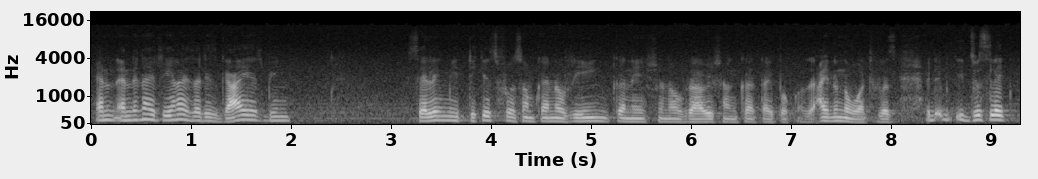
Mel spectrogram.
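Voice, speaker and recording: A middle-aged man, an author, talks in English in a rambling, anecdotal way, often stopping to restart his sentences. His pitch sits mid-range for a man. The recording sounds dull and slightly lo-fi, with a faint hiss behind him. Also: brisk. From Sweden. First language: Swedish. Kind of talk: casual interview talk.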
